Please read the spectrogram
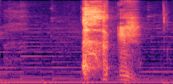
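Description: A man coughs twice, sharply, about a second in and again half a second later, over quiet steady background music.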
